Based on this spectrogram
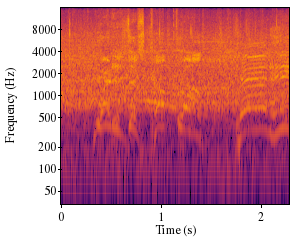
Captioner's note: crowd cheering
